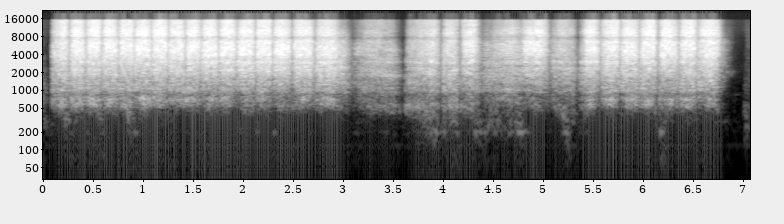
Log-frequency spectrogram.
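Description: Sandpaper rubs back and forth in quick rhythmic strokes on a chalk couture craft project, a close, dry scratching with a brief pause midway.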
